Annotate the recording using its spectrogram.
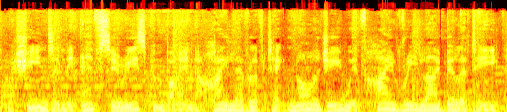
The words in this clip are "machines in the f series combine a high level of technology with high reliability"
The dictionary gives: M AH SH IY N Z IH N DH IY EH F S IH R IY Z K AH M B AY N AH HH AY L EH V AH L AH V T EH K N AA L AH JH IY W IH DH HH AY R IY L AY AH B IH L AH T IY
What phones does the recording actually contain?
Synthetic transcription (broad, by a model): M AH SH IY N Z IH N DH IY EH F S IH R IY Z K AH M B AY N AH HH AY L EH V AH L AH V T EH K N AA L AH JH IY W IH DH HH AY R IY L AY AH B IH L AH T IY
